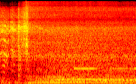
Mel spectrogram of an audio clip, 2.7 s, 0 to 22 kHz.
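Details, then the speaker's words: Chevy Tahoe, 338,000-mile engine after lifter and rod repair, about 5 days and many miles later, run on 5 quarts oil plus 1 quart Marvel Mystery Oil: quick catch, even steady idle, no knocks or ticks; sounds like new. "She still sounds beautiful. Sounds like it did when it was brand new."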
